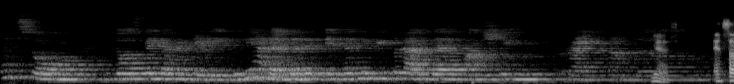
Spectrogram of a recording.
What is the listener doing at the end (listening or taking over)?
taking over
